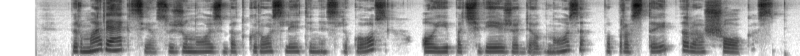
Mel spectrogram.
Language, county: Lithuanian, Panevėžys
